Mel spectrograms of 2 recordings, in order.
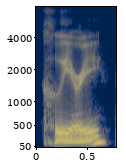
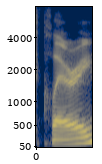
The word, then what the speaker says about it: Clary: You know what's funny is I had Laura Clary on my podcast, and I mispronounced her name. – What'd you say? – Cleary. – And it's Clary? – It's Clary. That's a tough one, though, because I just always pronounced her name wrong.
